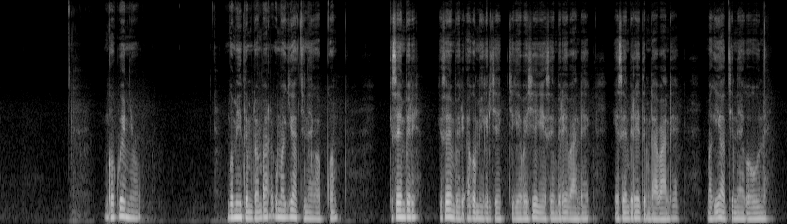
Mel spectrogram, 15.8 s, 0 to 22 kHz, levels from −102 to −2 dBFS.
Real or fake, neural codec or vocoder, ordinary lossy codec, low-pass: real; none; none; none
